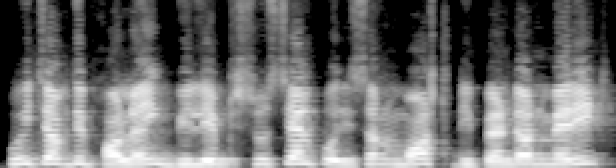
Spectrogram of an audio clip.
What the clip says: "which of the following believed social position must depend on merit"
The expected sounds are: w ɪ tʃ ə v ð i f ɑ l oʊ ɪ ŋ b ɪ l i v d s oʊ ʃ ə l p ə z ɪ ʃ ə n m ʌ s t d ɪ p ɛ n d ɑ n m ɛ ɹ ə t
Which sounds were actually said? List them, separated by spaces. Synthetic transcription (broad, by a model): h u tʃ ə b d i p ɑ l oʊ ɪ ŋ b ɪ l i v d s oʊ s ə l p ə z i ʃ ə n m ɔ s t d ɪ p ɛ n d ɑ n m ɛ ɹ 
